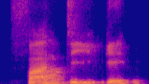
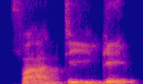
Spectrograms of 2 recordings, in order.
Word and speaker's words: fatigué: y u e fatigue pero si esa e al final lleva un acento eh como el de nosotros una tilde como la de nosotras como la de nosotros se pronunciaría fatigué fatigué Que traduce cansado fatigado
